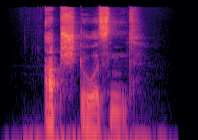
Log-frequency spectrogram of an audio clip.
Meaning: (verb) present participle of abstoßen; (adjective) repulsive, repellent, repugnant, off-putting
- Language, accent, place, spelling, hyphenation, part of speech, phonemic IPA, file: German, Germany, Berlin, abstoßend, ab‧sto‧ßend, verb / adjective, /ˈapˌʃtoːsn̩t/, De-abstoßend.ogg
